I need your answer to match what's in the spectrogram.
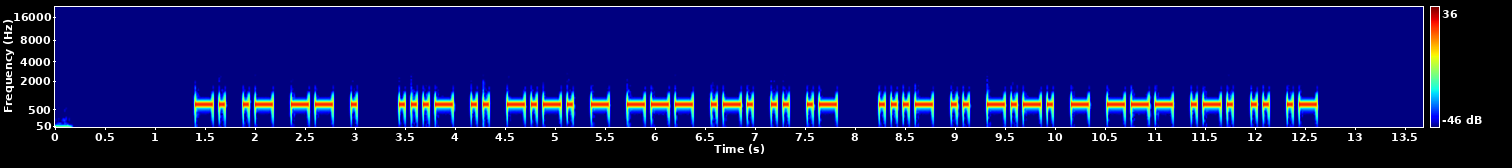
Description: Morse code, heard as a keyed tone, about 20 wpm, 700 Hz. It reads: NAME VICTORIA VICTORIA
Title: K1USN SST QSO Practice 20wpm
